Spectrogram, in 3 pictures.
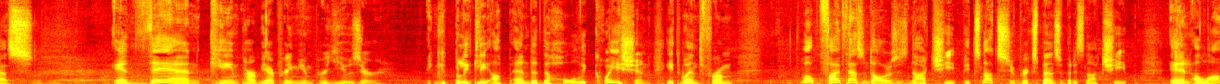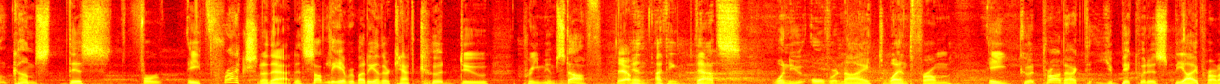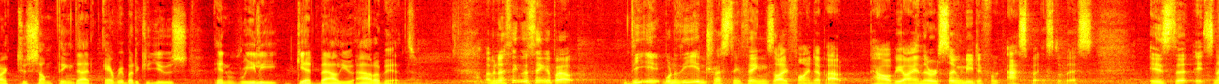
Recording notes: recorded at DataMinds Connect in Belgium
